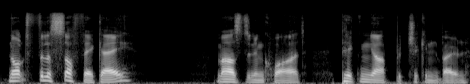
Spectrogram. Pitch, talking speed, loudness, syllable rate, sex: 115 Hz, 130 wpm, -19 LUFS, 5.3 syllables/s, male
